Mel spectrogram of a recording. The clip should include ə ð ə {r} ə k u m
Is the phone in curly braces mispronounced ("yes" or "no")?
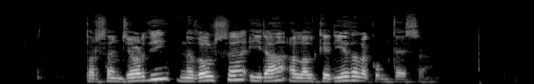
yes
